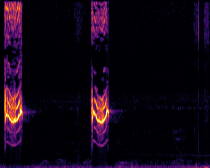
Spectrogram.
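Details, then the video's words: Crimson sunbird, locally sogon, giving two loud rasping high squeaks about a second apart, followed by quiet rural background. Meant to coax silent birds into song. "Pancingan Sogon Agar Bunyi, Sogon Bahan, Sogon Malas Bunyi, Sogon Macet Bunyi, Pasti Langsung Nyaut"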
